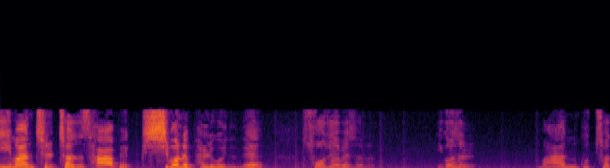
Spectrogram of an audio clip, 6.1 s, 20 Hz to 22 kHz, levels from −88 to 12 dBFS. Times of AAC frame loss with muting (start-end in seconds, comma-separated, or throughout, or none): none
